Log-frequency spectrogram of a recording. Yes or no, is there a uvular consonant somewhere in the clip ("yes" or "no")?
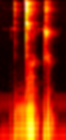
yes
